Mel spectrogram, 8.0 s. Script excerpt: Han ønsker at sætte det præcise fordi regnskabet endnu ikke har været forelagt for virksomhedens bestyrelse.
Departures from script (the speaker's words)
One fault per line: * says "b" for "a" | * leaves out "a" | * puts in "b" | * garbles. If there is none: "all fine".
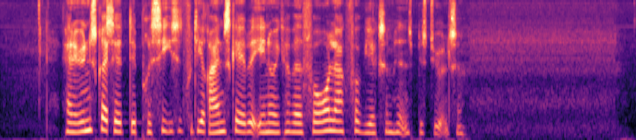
all fine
